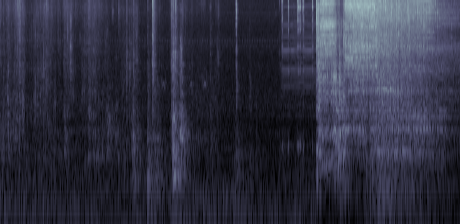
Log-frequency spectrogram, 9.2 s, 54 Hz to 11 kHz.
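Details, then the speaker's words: 1976 Ford F-250, 390 FE with Holley 600 cfm 4-barrel, T-18 4-speed, sitting since 2013, on battery charger: cranking and clunks, engine catches with a loud roar then fades; fires briefly but won't keep running, owner suspects old gas. "all right guys we got fire D up yeah yeah yeah yeah I think my gas has been sitting too long one"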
